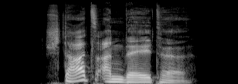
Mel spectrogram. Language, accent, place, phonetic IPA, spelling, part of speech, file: German, Germany, Berlin, [ˈʃtaːt͡sʔanˌvɛltə], Staatsanwälte, noun, De-Staatsanwälte.ogg
- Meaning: nominative/accusative/genitive plural of Staatsanwalt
